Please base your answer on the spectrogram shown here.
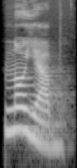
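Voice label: "нояб", Komi, female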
